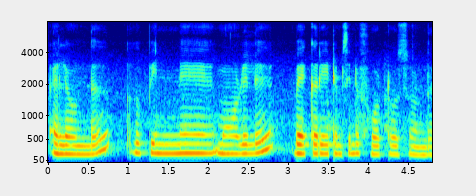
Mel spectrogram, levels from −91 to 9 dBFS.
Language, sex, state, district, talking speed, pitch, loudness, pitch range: Malayalam, female, Kerala, Kasaragod, 110 wpm, 195 Hz, -20 LUFS, 185-205 Hz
